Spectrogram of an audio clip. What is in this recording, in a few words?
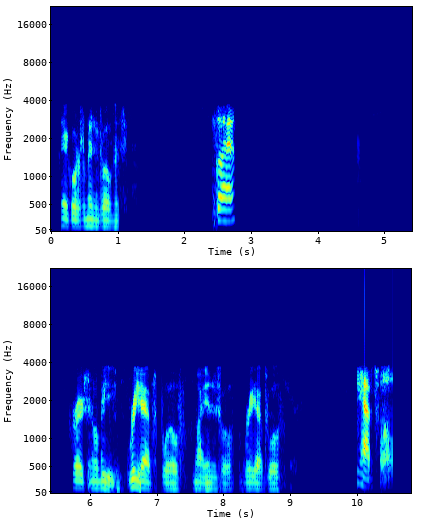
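Fire Department HQ Dispatch; RFD HQ DISP; wake; p25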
